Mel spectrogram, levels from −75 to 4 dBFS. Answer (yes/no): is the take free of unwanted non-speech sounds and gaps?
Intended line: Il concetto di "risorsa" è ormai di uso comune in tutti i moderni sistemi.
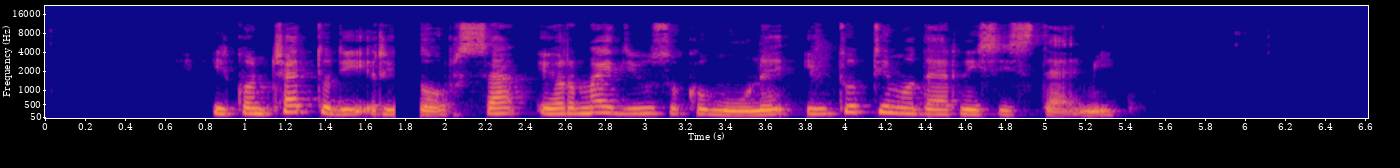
no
